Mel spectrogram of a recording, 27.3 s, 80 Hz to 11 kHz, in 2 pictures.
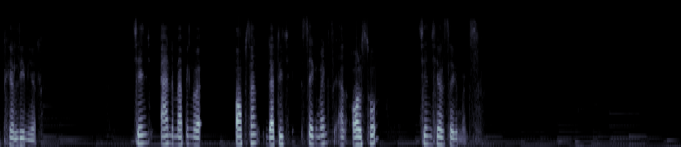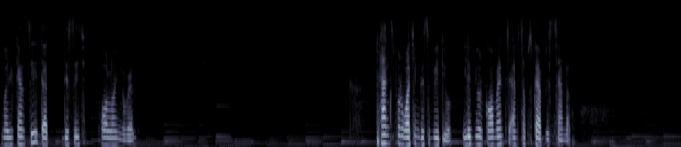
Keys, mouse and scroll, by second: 1.8-11.6 drag, 11.6-11.9 middle drag, 11.9-27.2 drag, 14.8 space, 17.5 space, 18.6 space.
